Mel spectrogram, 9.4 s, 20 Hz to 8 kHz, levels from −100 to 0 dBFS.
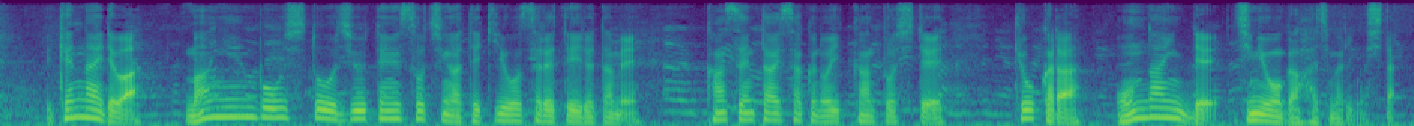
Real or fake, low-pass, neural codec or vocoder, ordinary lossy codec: real; 7.2 kHz; none; none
